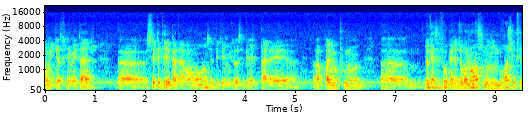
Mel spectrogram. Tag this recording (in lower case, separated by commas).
speech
